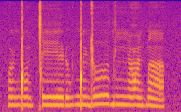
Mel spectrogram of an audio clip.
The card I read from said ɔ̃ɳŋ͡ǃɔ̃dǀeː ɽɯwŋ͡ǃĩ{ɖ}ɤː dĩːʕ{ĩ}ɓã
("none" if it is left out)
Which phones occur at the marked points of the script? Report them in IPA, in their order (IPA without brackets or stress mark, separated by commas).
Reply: ɖ, ĩ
